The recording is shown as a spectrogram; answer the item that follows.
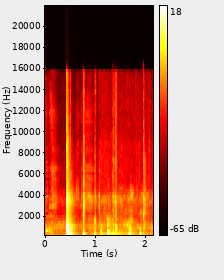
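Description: An axe striking a log on a chopping block: one sharp, loud chop about half a second in, followed by a few fainter knocks.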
